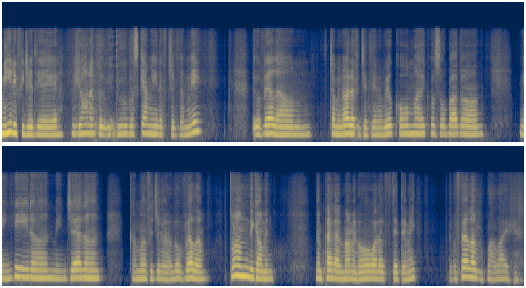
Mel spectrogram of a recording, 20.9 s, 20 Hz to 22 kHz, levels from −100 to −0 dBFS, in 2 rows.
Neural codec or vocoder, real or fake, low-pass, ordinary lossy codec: codec, 16 kHz in and 24 kHz out, 0.4 kbps, LongCat-Audio-Codec, two codebook decoder; fake; 10.8 kHz; none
